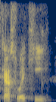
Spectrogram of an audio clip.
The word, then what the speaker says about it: Castaway Cay: is a big question is it cast it's spelled Castaway K yeah but it's Castaway key why why because it's a Caribbean man I'm calling somebody on this that's how you say it I I when I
